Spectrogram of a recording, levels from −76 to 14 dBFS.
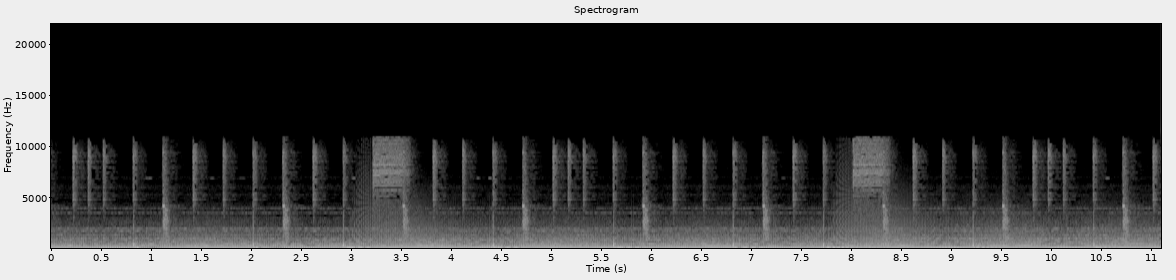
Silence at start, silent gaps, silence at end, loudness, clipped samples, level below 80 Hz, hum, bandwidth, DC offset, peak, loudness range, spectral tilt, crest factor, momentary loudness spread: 0 s; none; 0 s; -19 LUFS; under 0.1%; -18 dBFS; none; 11.5 kHz; under 0.1%; -2 dBFS; 1 LU; -5.5 dB/octave; 14 dB; 3 LU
